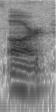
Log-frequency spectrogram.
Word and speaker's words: our: our at our masters that's how we pronounce our if it's not an important word in the sentence are at our masters house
